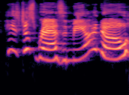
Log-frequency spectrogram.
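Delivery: high, loud quote breaking into laughter; laughing quote. Retold or imitated. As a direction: quote her while cracking up. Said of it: "she turns around and goes".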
